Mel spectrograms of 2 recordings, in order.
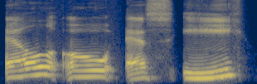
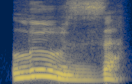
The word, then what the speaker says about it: lose: And I've had people ask me like L O S E. What's the difference?And so L-O, like if you 失去一个东西、like that is lose, z, the S becomes a Z sound, z, lose.、Mm.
